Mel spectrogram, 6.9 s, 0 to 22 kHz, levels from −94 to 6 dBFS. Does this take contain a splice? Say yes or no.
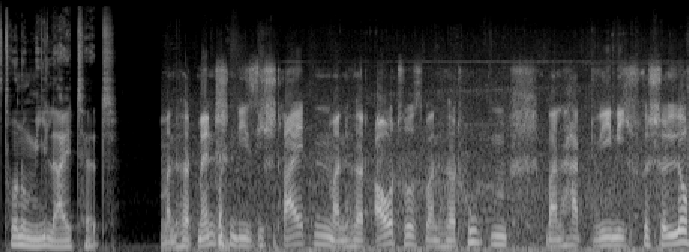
yes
